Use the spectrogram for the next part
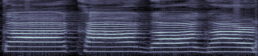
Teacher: जो हमारा फोर्स लगता है वो हमारे कंठ पर लगता है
